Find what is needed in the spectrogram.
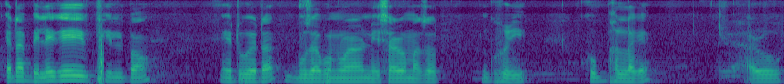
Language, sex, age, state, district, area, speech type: Assamese, male, 30-45, Assam, Charaideo, rural, spontaneous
